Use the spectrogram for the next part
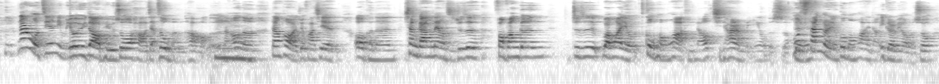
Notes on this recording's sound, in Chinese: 在80坪大四房錄音，空間感有夠重跪求大家見諒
